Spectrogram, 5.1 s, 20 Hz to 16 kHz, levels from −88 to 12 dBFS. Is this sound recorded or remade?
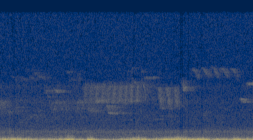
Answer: recorded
